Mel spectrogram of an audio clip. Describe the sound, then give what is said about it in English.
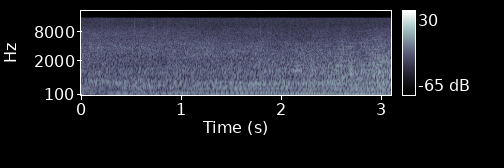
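A steady, low airplane engine drone hums continuously, with layered harmonic tones and a slight swell in loudness toward the end. No voices are heard. “And I'm going to turn that airplane up.”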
